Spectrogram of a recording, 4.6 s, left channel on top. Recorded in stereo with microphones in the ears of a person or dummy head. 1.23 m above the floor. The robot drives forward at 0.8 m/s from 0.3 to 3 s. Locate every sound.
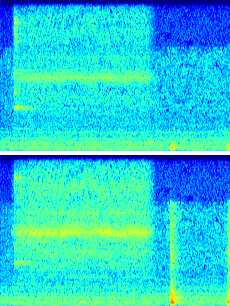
0.3 s a clink: 15° left (ahead or behind), 6 m; by 0.5 s 20° left (ahead or behind), 5.5 m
